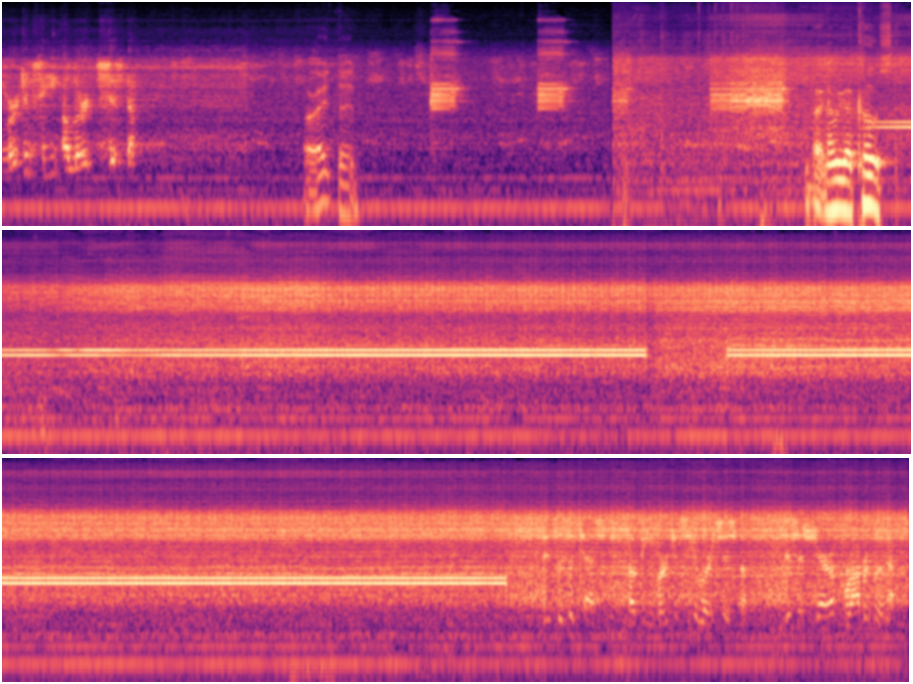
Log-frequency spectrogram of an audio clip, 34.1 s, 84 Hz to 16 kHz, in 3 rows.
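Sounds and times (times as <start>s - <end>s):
radio static hiss: 0.0s - 34.0s
two-tone alert signal: 9.4s - 19.4s, 20.4s - 29.1s.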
